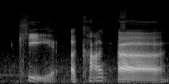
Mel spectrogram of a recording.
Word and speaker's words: quay: I think it's Key. Thanks, Final Fantasy. How do you pronounce... Key. Yep, it is Key.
